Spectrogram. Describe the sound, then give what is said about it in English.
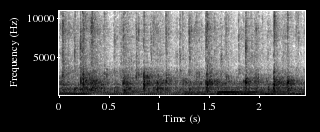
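A crowd gives the Lord a mighty clap of hands, a dense, steady burst of applause, with sustained keyboard or organ tones playing underneath throughout. “Give the Lord a mighty clap of hands.”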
